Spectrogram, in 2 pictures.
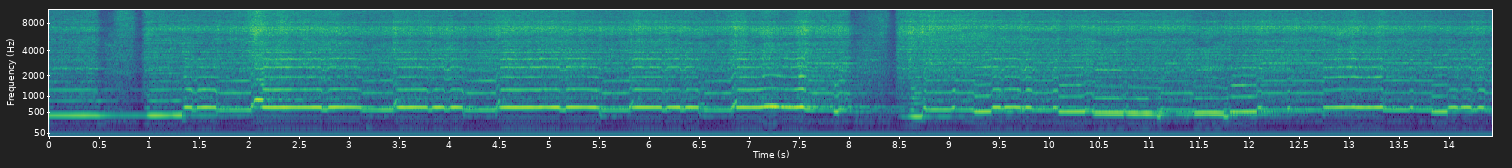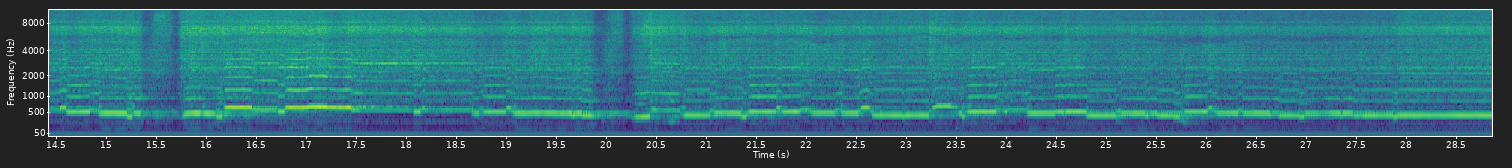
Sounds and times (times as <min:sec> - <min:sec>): Flute: 0:00.0 - 0:28.8.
